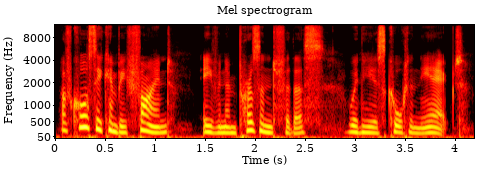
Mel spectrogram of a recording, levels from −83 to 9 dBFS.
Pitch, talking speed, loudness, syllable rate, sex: 190 Hz, 215 wpm, -17 LUFS, 6.4 syllables/s, female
